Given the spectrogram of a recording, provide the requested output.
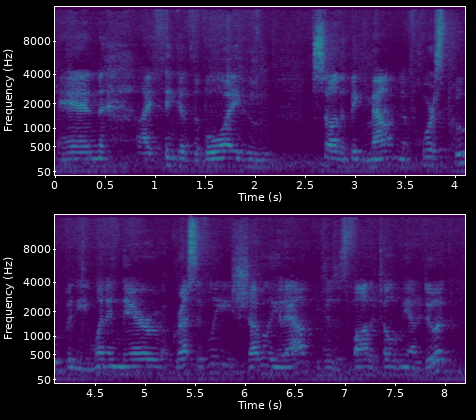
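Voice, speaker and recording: Medium-pitched male speech amid noticeable background noise and audible room echo. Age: 60s. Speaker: motivational speaker. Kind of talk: public speech. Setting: stage with audience. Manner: animated.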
